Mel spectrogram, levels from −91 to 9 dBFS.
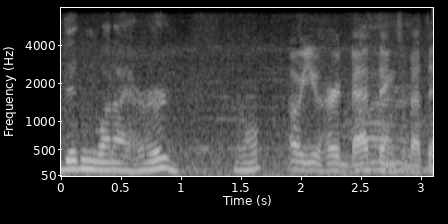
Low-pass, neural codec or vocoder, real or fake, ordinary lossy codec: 7.2 kHz; none; real; Opus, 64 kbps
